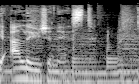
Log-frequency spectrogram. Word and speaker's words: Allusionist: This is The Allusionist. That's Allusionist with an A, not an I.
